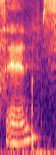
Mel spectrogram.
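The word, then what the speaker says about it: Seine: The Sai? – The Sin.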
